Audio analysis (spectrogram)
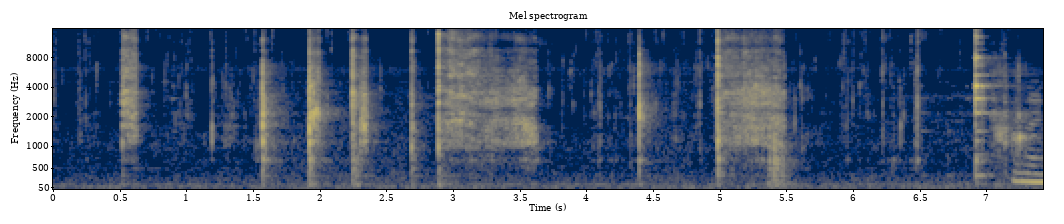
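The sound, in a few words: mixing cheese into casserole ingredients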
